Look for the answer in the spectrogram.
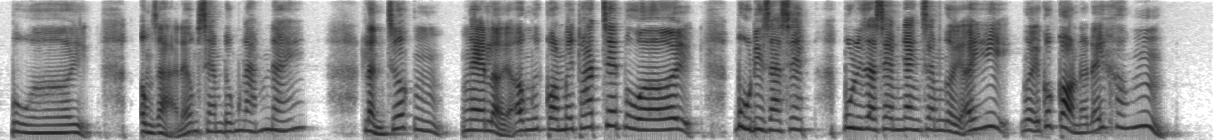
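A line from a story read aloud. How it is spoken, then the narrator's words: Old woman, tearful, whimpering. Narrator (Vietnamese): Bà Hoán mếu máo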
